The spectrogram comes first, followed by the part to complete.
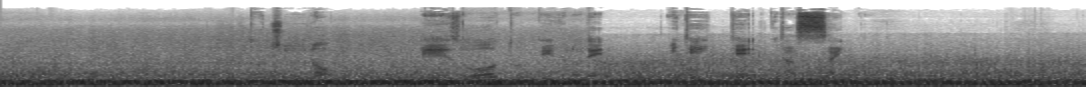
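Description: A motor cruiser's engines running under way at speed, a steady low drone over the rush of the churning wake and wind. The drone shifts slightly about four and a half seconds in.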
